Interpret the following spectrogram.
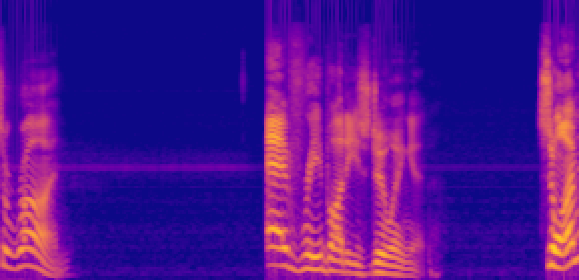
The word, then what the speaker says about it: Iran: What I am hearing is Iron. Literally flat out just the wrong letter. Iron. Listen guys, if you're trying to stick up for another country and what's right, don't mispronounce their name over and o like they're just going to think you're stupid. It's four letters and you don't know how to pronounce Iran.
